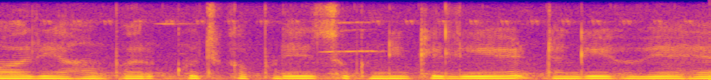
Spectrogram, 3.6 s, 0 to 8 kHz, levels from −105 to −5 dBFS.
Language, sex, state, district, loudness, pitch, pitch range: Hindi, female, Punjab, Kapurthala, -13 LUFS, 200 Hz, 195-205 Hz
